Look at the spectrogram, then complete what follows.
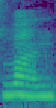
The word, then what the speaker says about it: one: So here we see one, but we know that one, the sound when we pronounce one, the sound of W comes out.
